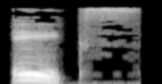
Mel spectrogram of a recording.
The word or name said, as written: aches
